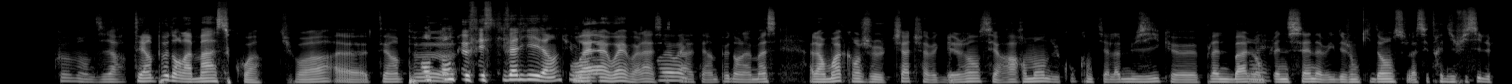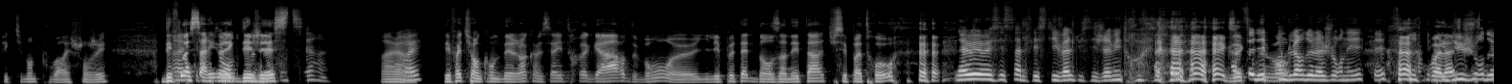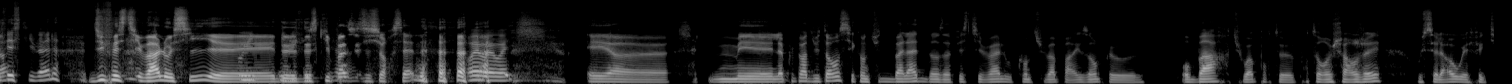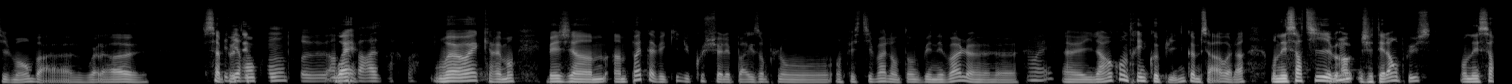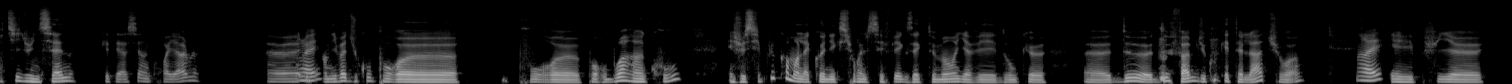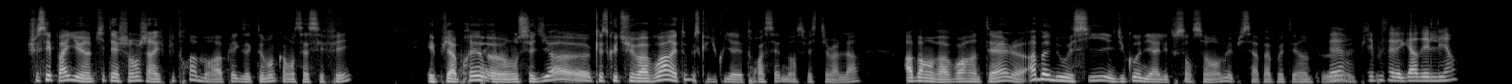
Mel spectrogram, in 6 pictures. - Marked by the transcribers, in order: laugh; laughing while speaking: "Exactement"; laugh; laugh; chuckle; throat clearing
- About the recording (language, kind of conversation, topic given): French, podcast, Comment fais-tu pour briser l’isolement quand tu te sens seul·e ?
- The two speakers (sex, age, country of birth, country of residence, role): female, 40-44, France, Netherlands, host; male, 30-34, France, France, guest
